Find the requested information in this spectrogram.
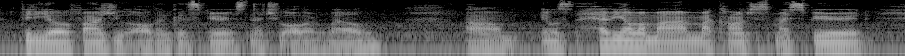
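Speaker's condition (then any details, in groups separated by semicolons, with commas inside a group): No condition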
